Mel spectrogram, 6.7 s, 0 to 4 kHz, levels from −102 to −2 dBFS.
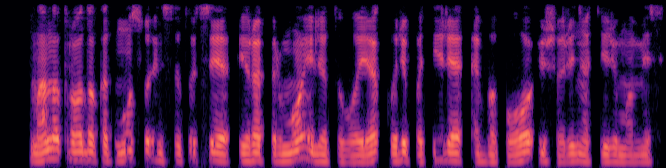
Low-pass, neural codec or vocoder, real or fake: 3.6 kHz; none; real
